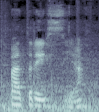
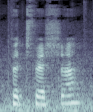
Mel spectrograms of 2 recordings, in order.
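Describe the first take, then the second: First: The name has a Spanish pronunciation. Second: The name has an English pronunciation. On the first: "or in Spanish" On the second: "in English"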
